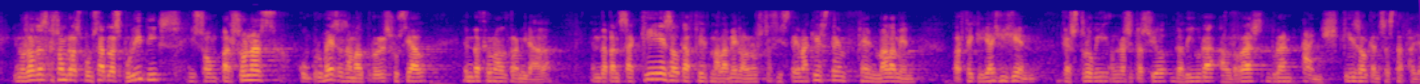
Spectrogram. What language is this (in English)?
Catalan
